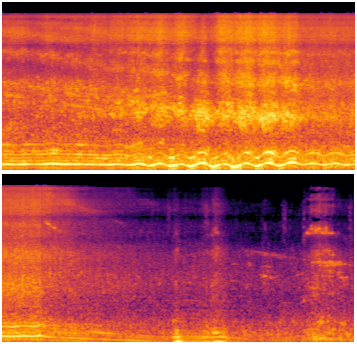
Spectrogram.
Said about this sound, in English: Oh, I love this tractor. No air ride front, just the way it's all trussed out. Narrowed up front end.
